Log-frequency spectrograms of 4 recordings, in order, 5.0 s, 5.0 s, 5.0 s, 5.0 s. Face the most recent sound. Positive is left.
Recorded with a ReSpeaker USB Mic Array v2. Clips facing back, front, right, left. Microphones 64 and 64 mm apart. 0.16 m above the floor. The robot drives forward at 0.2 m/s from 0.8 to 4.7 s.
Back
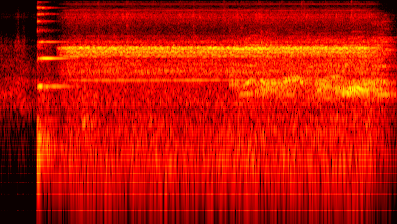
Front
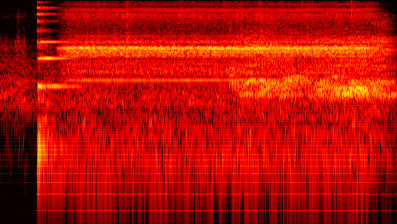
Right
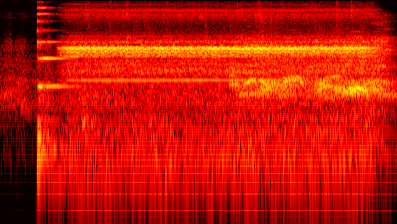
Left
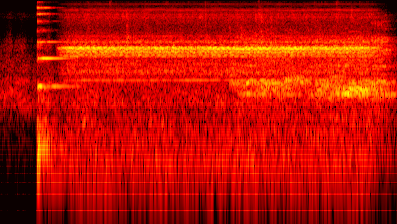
turn(degrees=-145)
